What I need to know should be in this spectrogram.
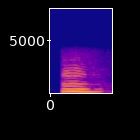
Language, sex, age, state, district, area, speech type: Santali, female, 30-45, West Bengal, Birbhum, rural, conversation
